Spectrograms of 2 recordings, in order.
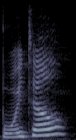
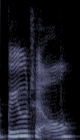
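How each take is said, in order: First: The surname's first vowel sounds like 'oy'. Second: The surname's first vowel sounds like 'oo'. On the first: The speaker calls it right. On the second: The speaker calls it wrong.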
